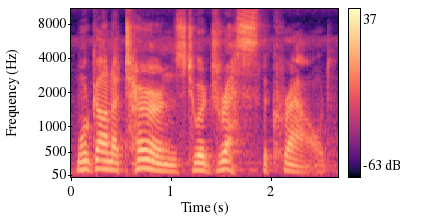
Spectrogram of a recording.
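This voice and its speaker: A woman's voice: deep voice, a little slow, slight background noise. A woman narrating a radio play from a script, setting out each scene as storyteller. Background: music.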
